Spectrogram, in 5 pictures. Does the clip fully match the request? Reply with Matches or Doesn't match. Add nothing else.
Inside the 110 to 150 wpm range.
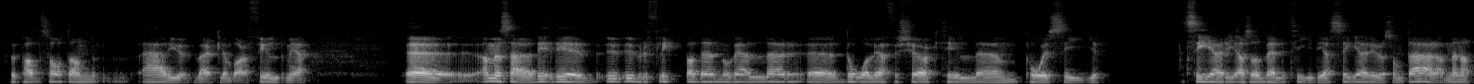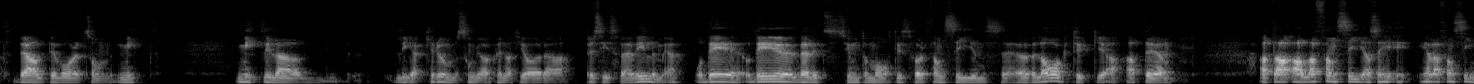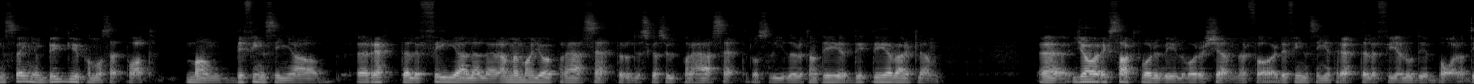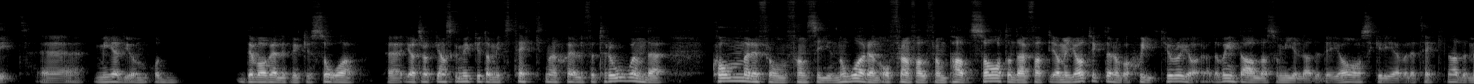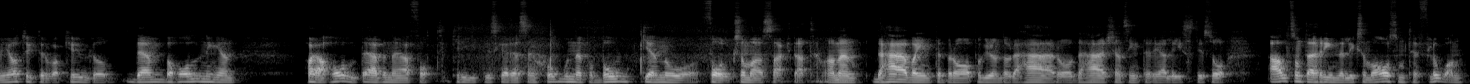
Doesn't match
